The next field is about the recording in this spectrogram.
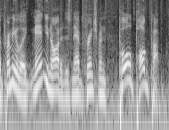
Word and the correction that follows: Pogba: And I've pronounced that incorrectly. Paul Pogba. Thank you.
